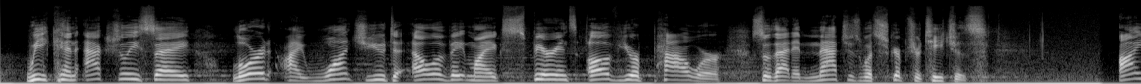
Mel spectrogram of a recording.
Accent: American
